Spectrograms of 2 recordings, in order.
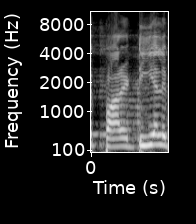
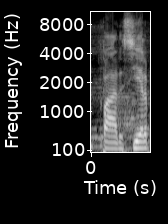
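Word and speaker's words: partial: इसे पार्टियल बिल्कुल नहीं पढ़ेंगे। इसे पार्शियल पढ़ा जाता है। यही इसका सही उच्चारण है।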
